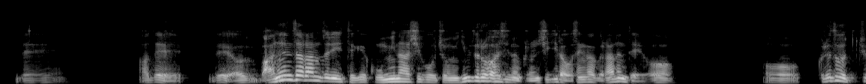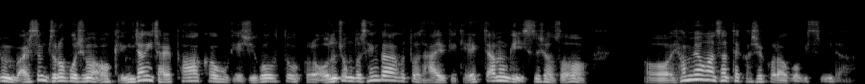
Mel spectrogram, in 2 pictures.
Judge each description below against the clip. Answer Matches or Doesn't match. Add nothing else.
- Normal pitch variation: Doesn't match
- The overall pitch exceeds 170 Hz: Doesn't match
